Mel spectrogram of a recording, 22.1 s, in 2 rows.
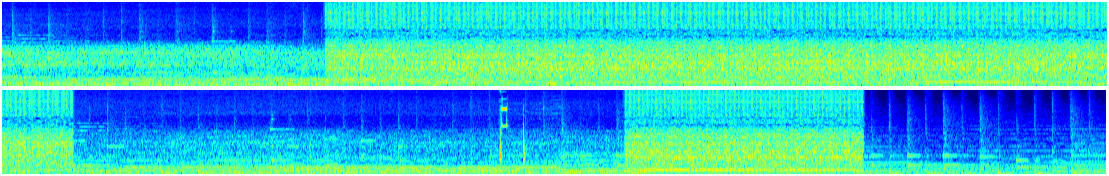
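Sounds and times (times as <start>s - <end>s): car engine idling: 3.2s - 11.8s, 17.3s - 19.7s.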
